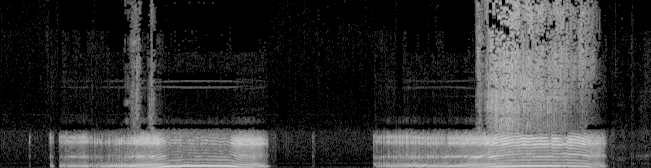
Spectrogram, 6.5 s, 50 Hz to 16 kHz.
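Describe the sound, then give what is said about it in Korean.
A woman in her twenties who runs a clothing shop in Dongtan voices two long, drawn-out dairy cow moos as an encore, each lasting about two seconds with a rising then falling pitch, loud, separated by a short pause with no talking. “20대신데, 동탄 옷가게에서 젖소와 오리를 하고 계신 분입니다.”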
